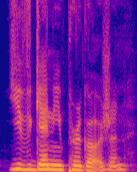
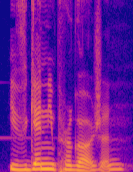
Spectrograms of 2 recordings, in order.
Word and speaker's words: Yevgeny Prigozhin: The other individual defendant, Yevgeny Viktorovich Prigozhin, It's pronounced Yevgeny Prigozhin. Yevgeny Prigozhin. Yeah, that's right. Yevgeny Prigozhin.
